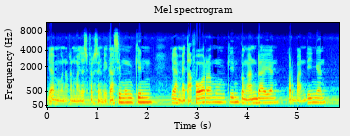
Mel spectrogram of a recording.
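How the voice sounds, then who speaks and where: A man's voice: medium pitch, moderate pace. A male teacher giving a recorded lesson, explaining point by point with lots of "ya" and "nah" fillers. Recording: dull lo-fi audio with mains hum.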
